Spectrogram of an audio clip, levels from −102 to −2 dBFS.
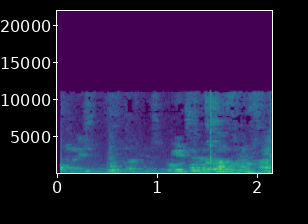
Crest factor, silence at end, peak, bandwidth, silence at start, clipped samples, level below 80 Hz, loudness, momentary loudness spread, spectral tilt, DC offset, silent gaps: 20 dB; 0 s; -18 dBFS; 11.5 kHz; 0.05 s; under 0.1%; -62 dBFS; -37 LUFS; 15 LU; -5 dB/octave; under 0.1%; none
